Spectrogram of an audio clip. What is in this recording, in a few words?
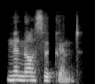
"nanosecond", Indian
